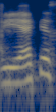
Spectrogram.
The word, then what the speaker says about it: Vieques: And you're going to have to tell me, how do you pronounce the city in Puerto Rico? How do you say that? Vieques Island, Puerto Rico.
